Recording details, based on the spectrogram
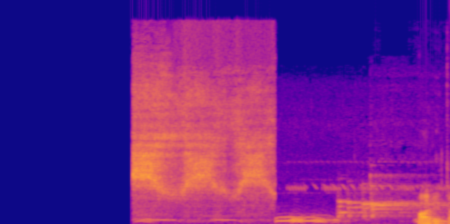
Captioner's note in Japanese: セミの鳴き声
